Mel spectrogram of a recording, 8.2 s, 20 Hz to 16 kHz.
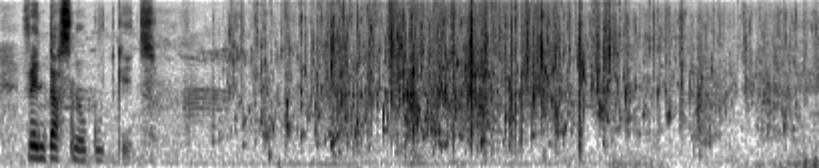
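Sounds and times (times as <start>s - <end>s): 
speech: 0.2s - 1.6s
water sloshing and splashing as swimmers cross a river: 2.0s - 8.1s.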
